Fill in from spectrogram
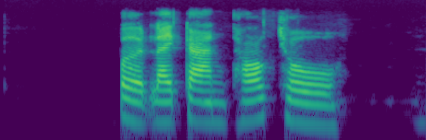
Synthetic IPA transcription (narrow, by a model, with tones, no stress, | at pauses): pɤː˨˩t̪̚ɾaː˧jkaː˧nt̪ʰɔː˦˥k̚t͡ɕʰoː˧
